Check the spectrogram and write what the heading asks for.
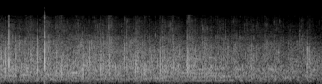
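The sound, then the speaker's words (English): An audience high-fives one another and breaks into steady applause, a dense wash of many hands clapping with sharp individual claps popping out, sustained at an even loudness throughout without any speech. “High five them and give them a round of applause.”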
